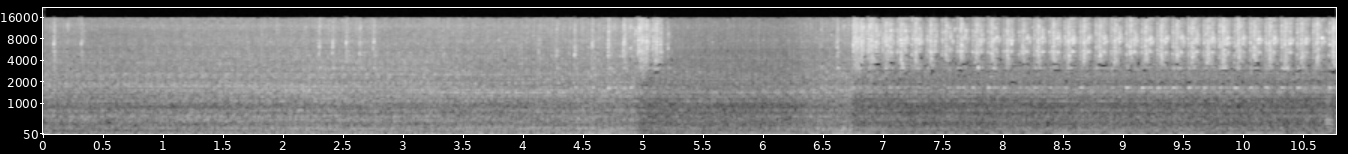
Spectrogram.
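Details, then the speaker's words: Suzuki APV Arena idling with AC on: shrill high squeal swelling as the steering is turned, gone when AC is off. "ada bunyi pada saat belok dan pada saat AC nyala kita cek dulu apa masalahnya"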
